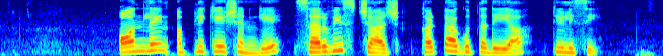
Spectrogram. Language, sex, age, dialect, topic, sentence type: Kannada, female, 56-60, Coastal/Dakshin, banking, question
